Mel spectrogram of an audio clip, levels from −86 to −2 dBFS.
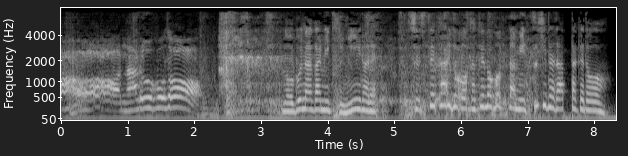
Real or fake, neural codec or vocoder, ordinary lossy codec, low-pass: fake; codec, 16 kHz, 2 kbps, FunCodec, trained on LibriTTS, 25 frames a second; MP3, 32 kbps; 7.2 kHz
